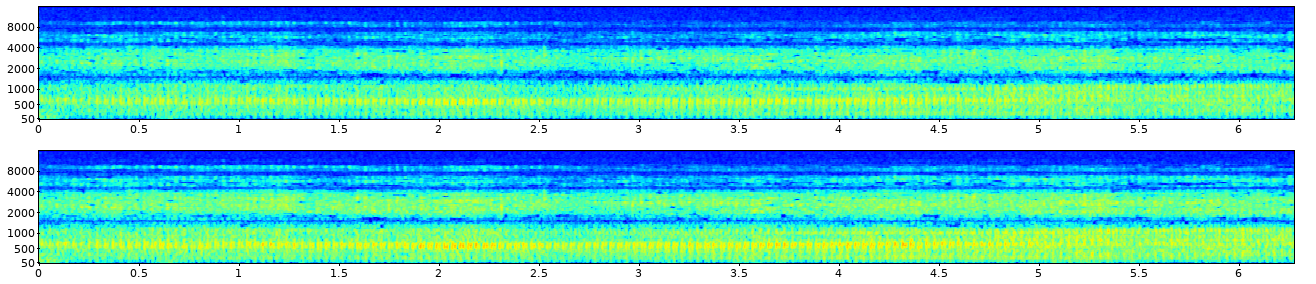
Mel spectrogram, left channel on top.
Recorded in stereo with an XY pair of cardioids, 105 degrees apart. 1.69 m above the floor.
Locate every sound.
0.0 s an engine running: 25° right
